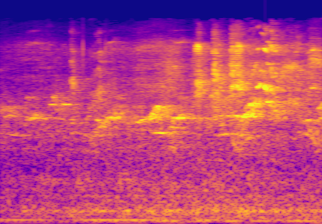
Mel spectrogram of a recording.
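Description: Small birds chirping in the background, a steady crowd of short, high chirps overlapping one another.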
